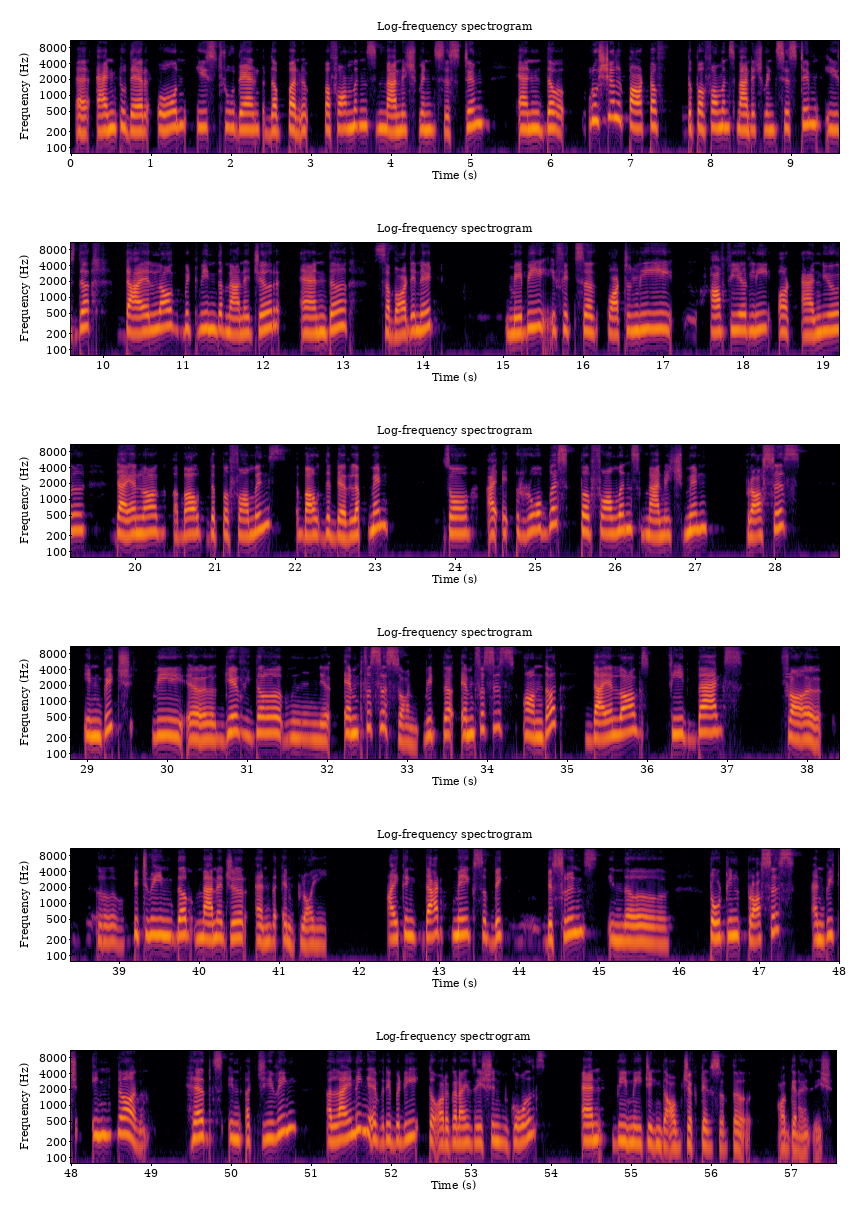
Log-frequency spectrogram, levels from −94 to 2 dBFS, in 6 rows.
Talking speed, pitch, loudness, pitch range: 110 wpm, 225 Hz, -29 LUFS, 205-255 Hz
